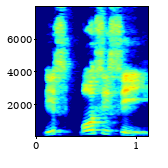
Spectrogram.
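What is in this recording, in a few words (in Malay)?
"disposisi", Malay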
